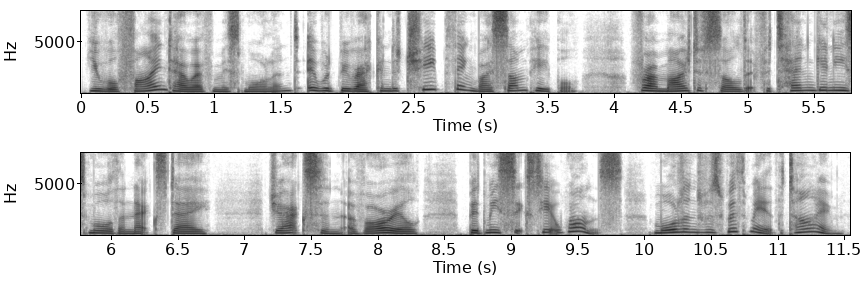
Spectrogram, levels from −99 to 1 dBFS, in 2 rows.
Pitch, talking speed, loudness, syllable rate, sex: 230 Hz, 230 wpm, -20 LUFS, 5.5 syllables/s, female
